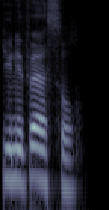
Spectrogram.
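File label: "universal", British English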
